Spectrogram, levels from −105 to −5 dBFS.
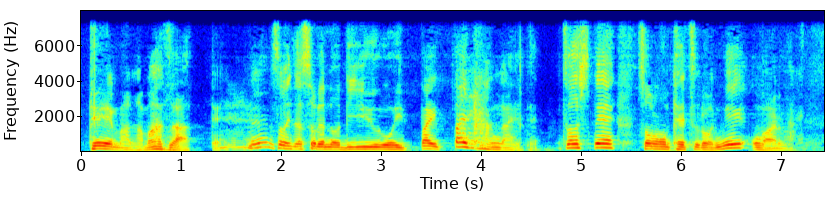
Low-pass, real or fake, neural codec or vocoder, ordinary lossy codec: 7.2 kHz; fake; codec, 16 kHz in and 24 kHz out, 1.1 kbps, FireRedTTS-2 codec; none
